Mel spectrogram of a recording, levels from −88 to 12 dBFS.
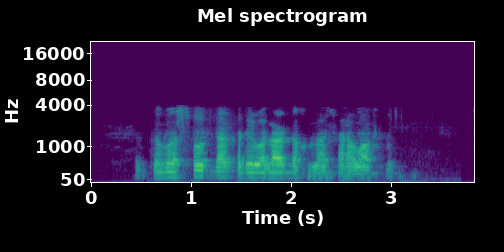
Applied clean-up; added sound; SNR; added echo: neural separator model SepFormer DNS4.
